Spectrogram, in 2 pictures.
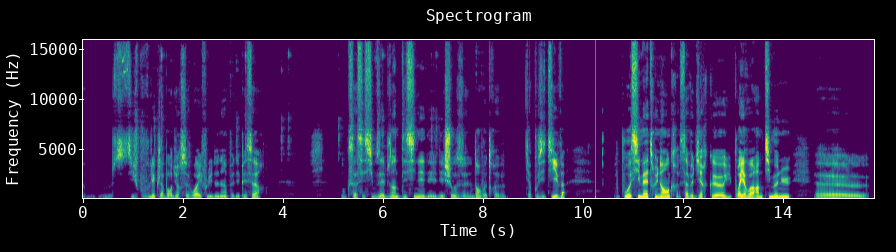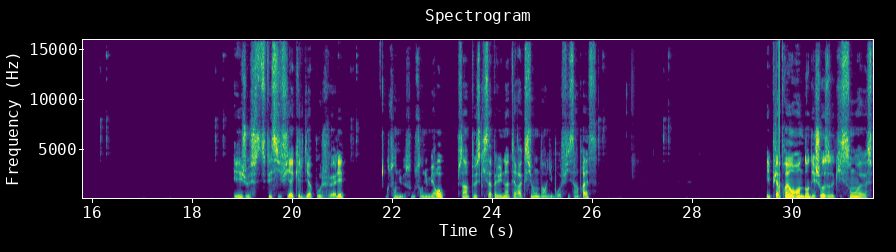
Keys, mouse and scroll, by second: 1.5 click, 3.1 click, 4.0 click, 5.2 click, 7.0 click, 16.2 click, 18.5 click, 21.3 click, 26.2 click, 27.5 click.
